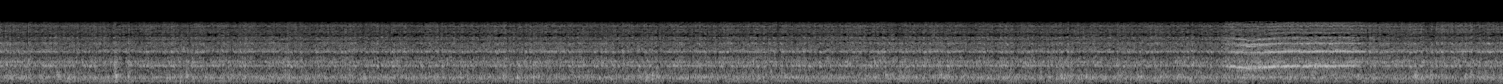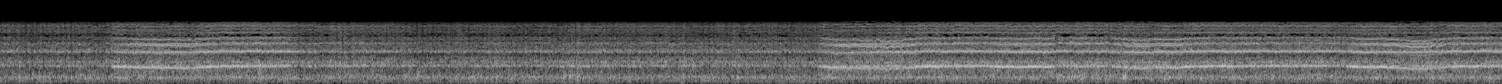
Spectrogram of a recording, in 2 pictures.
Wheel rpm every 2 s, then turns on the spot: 230, 230, 230, 230, 230, 240, 230, 230, 230, 230, 230, 230, 230, 230, 230.
none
